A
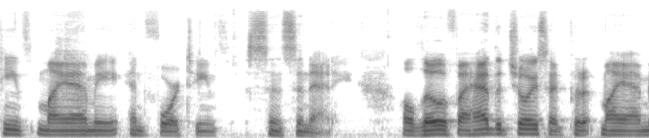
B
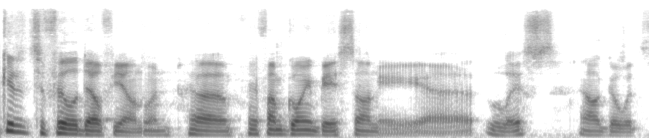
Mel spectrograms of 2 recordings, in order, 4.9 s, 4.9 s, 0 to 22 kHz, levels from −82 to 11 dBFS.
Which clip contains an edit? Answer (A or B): B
